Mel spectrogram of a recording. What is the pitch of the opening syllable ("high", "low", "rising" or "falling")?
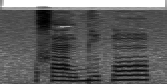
low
